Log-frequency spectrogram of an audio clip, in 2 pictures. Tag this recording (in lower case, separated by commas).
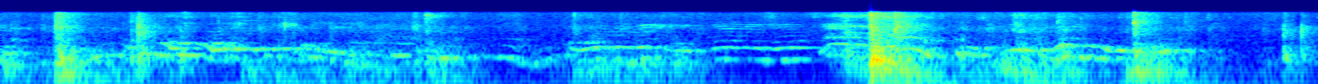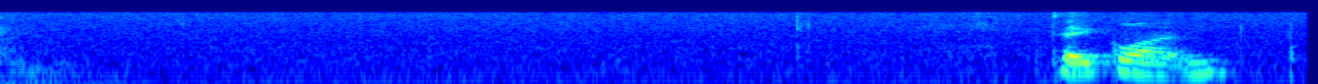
tap, speech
